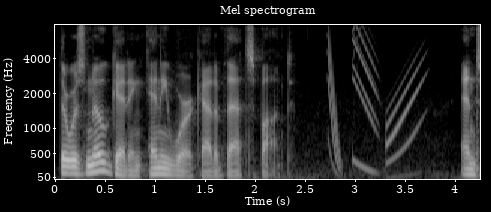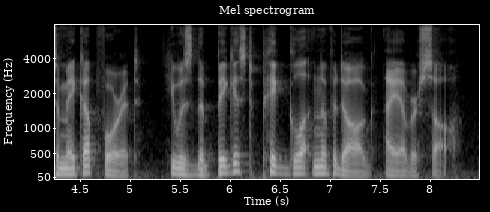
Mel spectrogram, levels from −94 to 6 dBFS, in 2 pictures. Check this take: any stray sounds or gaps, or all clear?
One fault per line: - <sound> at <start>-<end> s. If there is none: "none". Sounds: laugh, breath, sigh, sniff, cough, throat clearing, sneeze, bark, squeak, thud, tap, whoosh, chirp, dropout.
- chirp at 2.7-3.8 s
